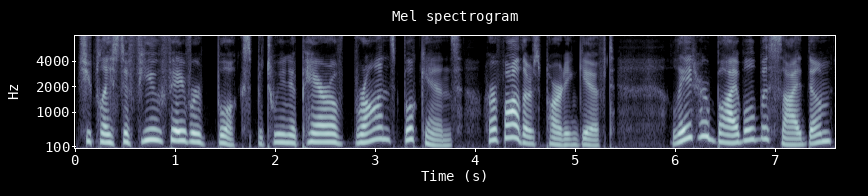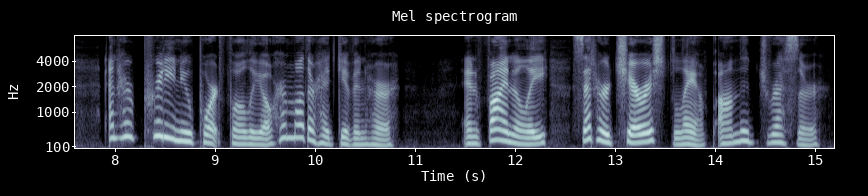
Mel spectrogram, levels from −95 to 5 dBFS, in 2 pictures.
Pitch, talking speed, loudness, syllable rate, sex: 215 Hz, 160 wpm, -20 LUFS, 4.9 syllables/s, female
